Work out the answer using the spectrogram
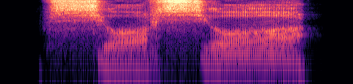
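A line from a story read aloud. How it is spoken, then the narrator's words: Breathless whisper. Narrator (Russian): задыхаясь, шептал он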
